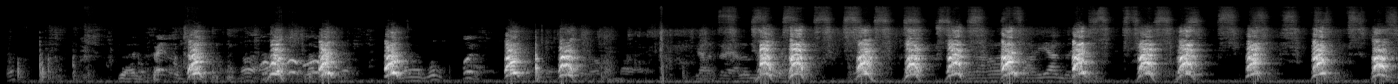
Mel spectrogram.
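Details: Dog confronting a skunk, barking repeatedly: a long run of sharp, harmonic barks, spaced about every half second and growing steadier and louder in the second half, over a faint low hum.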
